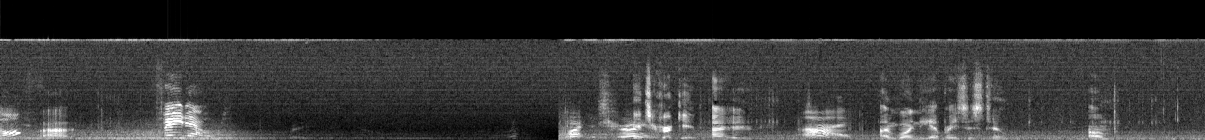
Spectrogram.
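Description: A boy talks with animation close by.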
